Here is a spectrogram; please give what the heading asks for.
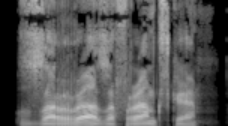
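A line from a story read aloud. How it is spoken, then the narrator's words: Growling. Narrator (Russian): рыкнул створник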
